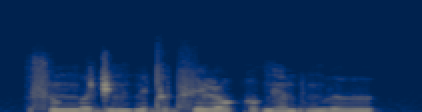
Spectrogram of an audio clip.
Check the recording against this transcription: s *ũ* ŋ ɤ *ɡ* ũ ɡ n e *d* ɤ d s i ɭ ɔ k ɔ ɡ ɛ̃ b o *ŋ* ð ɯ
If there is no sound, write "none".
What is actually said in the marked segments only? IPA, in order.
õ, d͡ʒ, d, ŋ

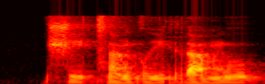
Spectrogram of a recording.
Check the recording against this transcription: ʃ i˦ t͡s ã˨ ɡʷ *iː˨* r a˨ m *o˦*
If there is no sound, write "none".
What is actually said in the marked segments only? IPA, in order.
iː˨, u˦

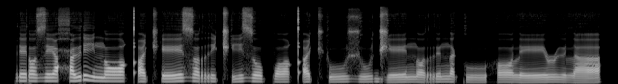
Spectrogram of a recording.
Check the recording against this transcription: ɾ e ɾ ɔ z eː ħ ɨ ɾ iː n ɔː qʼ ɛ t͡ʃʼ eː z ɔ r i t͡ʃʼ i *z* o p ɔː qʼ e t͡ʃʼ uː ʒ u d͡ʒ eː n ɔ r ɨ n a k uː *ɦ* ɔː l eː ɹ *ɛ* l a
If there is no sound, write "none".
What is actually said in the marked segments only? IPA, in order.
z, h, ɨ

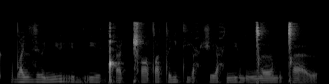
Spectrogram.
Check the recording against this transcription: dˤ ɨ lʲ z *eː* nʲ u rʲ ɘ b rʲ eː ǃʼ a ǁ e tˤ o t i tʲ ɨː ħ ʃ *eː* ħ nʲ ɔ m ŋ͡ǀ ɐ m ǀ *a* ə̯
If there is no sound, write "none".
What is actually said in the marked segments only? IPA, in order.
ɘː, eː, a

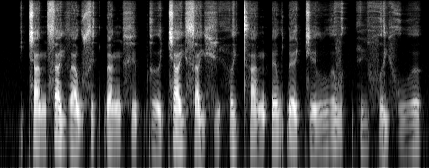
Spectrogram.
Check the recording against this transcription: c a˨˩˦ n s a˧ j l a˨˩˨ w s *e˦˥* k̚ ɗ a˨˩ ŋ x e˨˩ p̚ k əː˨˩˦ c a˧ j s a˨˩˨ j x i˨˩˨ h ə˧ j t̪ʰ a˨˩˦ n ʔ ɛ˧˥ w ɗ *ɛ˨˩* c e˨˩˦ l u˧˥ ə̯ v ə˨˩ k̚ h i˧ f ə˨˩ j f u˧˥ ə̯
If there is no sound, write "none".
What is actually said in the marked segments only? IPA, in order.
e˦˥, ɛ˧

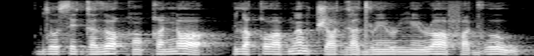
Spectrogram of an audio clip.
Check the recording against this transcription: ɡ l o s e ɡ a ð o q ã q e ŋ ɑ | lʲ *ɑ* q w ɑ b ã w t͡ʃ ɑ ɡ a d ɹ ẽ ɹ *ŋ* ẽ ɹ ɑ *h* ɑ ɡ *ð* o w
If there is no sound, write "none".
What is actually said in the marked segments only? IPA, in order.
ɑ, ŋ, f, w

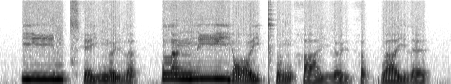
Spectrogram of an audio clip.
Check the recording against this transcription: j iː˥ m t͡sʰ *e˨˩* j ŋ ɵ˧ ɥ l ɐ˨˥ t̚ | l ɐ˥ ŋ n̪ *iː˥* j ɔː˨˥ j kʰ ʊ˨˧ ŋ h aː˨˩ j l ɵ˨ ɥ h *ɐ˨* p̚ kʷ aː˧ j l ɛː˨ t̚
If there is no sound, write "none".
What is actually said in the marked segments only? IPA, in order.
e˨˥, iː˥, ɐ˨

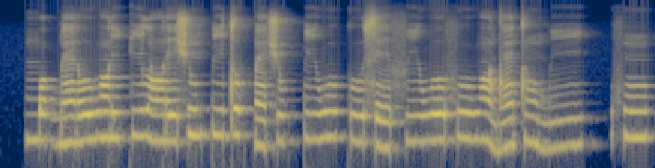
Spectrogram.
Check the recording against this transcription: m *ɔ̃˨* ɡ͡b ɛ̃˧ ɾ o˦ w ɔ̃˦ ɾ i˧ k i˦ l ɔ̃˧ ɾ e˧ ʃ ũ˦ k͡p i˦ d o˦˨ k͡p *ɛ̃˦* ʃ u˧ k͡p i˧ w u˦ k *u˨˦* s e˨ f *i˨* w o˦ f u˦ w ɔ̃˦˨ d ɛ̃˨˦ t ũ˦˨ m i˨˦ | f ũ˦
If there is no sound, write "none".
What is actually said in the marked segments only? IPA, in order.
ɔ˨, ɛ̃˨, u˧, i˧

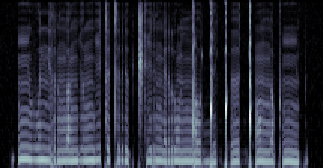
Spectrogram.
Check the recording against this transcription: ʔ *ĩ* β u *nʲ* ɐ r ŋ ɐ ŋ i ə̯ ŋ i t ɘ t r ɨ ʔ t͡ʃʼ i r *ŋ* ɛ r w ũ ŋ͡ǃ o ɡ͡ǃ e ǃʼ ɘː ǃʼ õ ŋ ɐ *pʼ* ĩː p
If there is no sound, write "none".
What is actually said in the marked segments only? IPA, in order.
ĩː, nʲ, ŋ, pʼ

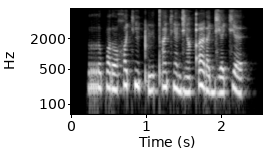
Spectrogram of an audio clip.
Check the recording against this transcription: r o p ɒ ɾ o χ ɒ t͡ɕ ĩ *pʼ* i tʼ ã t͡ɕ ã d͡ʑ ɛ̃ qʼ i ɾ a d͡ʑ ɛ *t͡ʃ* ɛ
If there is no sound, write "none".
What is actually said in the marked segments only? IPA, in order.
pʼ, t͡ɕ

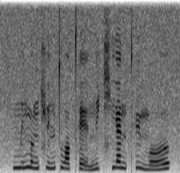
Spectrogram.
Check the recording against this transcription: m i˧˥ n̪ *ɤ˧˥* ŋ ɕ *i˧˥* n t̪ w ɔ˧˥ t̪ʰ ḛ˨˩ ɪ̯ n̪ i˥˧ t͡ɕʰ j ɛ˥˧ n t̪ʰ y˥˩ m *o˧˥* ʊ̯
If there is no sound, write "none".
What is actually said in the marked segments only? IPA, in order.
ɤ˧˥, y˧˥, o˧˥

